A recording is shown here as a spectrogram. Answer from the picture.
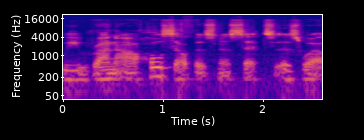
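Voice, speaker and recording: A woman speaks at a moderate pace in a South African accent. The recording is very clean, with a silent background. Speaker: quilter and teacher. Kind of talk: casual interview.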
